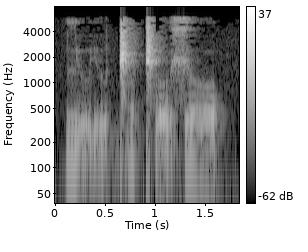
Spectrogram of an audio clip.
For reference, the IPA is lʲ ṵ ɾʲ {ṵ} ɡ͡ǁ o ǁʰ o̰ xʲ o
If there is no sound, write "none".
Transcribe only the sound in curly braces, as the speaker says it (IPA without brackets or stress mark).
ṵ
